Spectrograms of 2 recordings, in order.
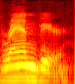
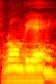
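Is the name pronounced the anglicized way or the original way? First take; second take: anglicized; original. First: The name is said the usual anglicized way. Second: The name is said in its original pronunciation.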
